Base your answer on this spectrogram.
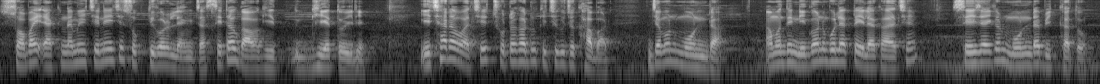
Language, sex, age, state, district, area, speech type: Bengali, male, 45-60, West Bengal, Purba Bardhaman, urban, spontaneous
